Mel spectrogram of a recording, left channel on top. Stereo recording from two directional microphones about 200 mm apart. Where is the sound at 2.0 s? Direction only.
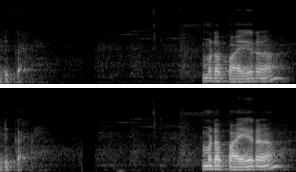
10° right (ahead or behind).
